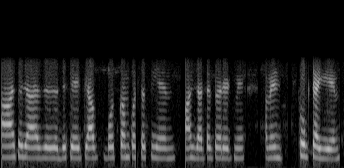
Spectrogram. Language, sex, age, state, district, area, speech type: Hindi, female, 30-45, Uttar Pradesh, Mirzapur, rural, conversation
